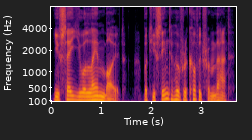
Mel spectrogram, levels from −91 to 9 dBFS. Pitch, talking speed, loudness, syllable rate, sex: 110 Hz, 225 wpm, -18 LUFS, 6.2 syllables/s, male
